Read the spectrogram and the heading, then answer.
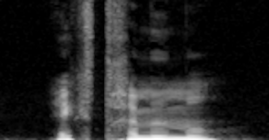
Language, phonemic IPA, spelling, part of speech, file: French, /ɛk.stʁɛm.mɑ̃/, extrêmement, adverb, Fr-extrêmement.ogg
- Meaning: extremely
